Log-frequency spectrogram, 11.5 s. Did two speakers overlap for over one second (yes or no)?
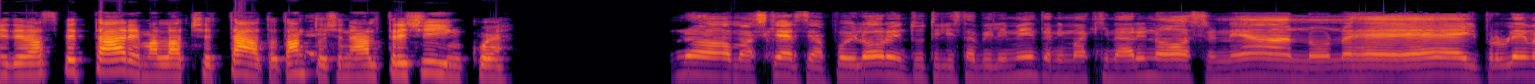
no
